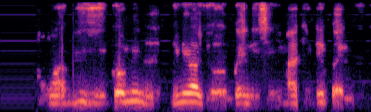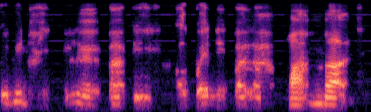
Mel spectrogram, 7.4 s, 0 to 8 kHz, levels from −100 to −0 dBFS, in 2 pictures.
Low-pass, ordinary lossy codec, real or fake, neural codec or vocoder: 7.2 kHz; none; fake; vocoder, 22.05 kHz, 80 mel bands, HiFi-GAN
